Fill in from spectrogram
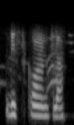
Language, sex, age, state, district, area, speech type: Telugu, female, 60+, Andhra Pradesh, Srikakulam, urban, conversation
